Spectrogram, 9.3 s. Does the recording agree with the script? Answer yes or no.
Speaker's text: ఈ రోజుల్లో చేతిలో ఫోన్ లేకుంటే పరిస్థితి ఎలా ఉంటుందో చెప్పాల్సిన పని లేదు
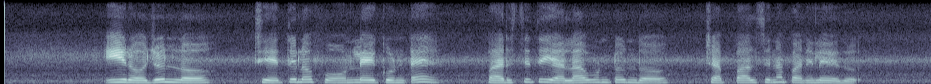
yes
